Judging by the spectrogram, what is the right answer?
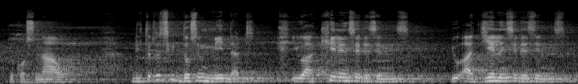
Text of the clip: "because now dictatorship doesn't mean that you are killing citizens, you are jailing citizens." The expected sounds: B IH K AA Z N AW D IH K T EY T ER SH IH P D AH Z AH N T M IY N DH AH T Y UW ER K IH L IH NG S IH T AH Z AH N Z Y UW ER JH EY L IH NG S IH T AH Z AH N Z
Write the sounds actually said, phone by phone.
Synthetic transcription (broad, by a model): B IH K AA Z N AW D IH T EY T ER S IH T D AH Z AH N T M IY N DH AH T Y UW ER K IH L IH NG S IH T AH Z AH N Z Y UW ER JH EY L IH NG S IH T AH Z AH N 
